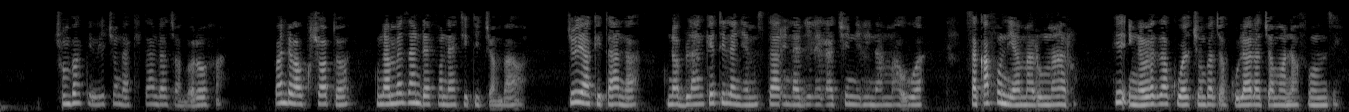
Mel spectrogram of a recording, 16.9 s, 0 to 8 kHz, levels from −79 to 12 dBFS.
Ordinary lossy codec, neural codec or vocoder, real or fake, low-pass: MP3, 24 kbps; codec, 16 kHz, 0.8 kbps, ZipCodec; fake; 7.2 kHz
